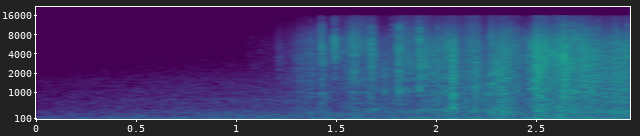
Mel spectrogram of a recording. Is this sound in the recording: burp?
no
